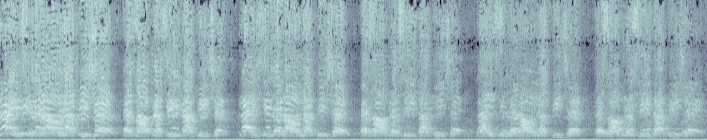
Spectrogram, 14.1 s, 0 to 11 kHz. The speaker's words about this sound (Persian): همزمان با برگزاری دادگاه، بسیاری از شاکیان پرونده و خانواده قربانیان کشتارهای دهه 60 با در دست داشتن پرچم‌ها یا تصاویر قربانیان در مقابل دادگاه تجمع کردند و شعارهایی از جمله علیه ابراهیم رئیسی سر دادند.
